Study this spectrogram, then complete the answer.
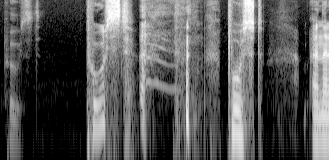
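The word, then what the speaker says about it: Pabst: ever How do you had a even beer pronounce this? Hold on. Pabapst. Pabapst. Is that it? Pabapst. before. No, it's Poost.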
